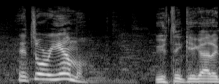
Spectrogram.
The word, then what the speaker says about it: Auriemma: You ever think about maybe coaching men, Auriemma? Nah, I mean, got a good thing going, you know. It's Auriemma.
